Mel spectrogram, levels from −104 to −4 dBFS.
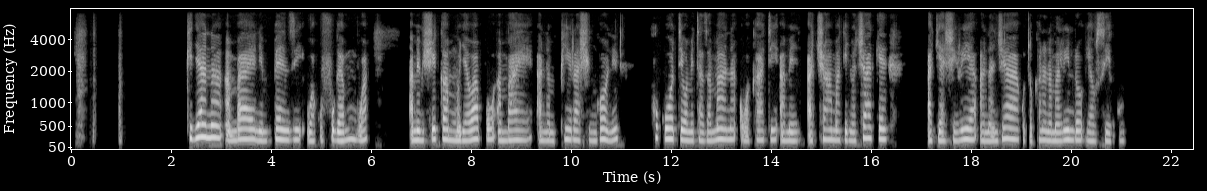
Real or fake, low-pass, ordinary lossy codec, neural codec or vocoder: real; 7.2 kHz; AAC, 48 kbps; none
